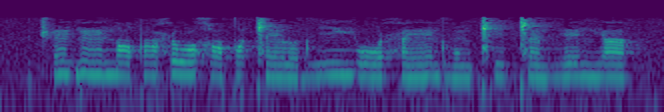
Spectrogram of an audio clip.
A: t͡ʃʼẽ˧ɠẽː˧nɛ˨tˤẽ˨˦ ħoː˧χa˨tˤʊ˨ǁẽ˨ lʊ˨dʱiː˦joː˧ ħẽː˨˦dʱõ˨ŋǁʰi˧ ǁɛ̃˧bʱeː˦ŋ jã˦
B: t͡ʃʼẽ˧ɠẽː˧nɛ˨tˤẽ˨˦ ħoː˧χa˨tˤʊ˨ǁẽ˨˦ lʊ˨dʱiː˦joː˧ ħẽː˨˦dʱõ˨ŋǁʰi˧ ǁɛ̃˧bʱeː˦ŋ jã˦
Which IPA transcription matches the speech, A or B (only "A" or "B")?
A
